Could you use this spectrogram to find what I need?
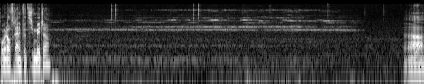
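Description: Brakes squeal softly as a train slows to a stop.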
